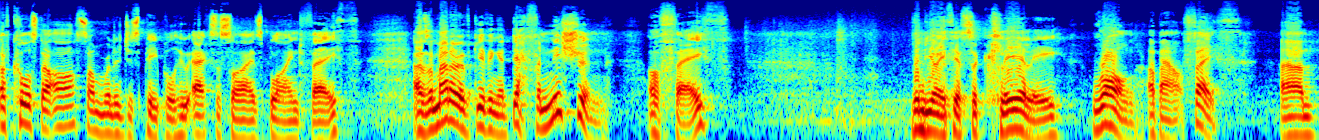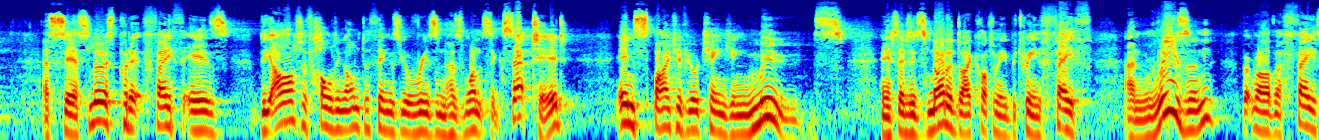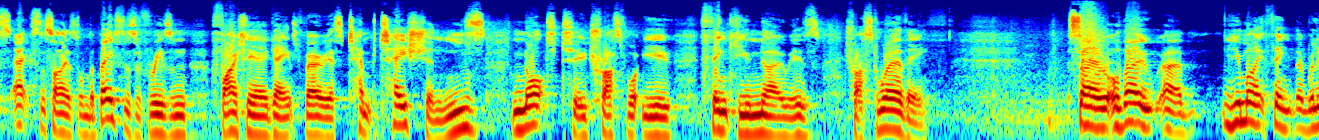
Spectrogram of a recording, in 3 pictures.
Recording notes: Lecture at Surrey University.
